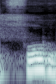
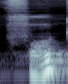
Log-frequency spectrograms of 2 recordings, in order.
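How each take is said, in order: First: फोग with a closed o, the wrong way; wrong pronunciation. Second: फॉग with an open aw sound, slowly; correct pronunciation. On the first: Teacher contrasting the wrong version for students, closed o. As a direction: mispronounce फोग on purpose with a pure o. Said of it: "गलत है। इसे फोग नहीं". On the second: Teacher giving students the right version, open aw vowel. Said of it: "बल्कि फॉग कहते हैं". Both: Shown as a demonstration.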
